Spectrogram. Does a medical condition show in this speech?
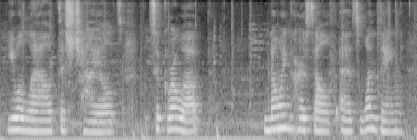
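No.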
